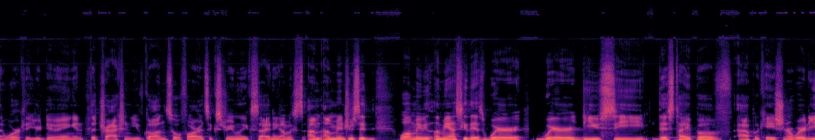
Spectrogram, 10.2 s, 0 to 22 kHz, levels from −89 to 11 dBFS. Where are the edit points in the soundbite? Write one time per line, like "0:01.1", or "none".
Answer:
0:01.1
0:06.6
